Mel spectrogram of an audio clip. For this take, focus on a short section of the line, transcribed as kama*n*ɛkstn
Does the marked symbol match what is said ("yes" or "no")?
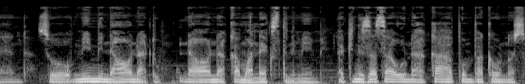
yes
